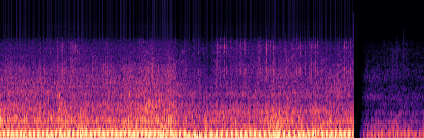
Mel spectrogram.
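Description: Motor scooter's small engine running steadily while being ridden. It cuts off suddenly about three and a half seconds in.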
